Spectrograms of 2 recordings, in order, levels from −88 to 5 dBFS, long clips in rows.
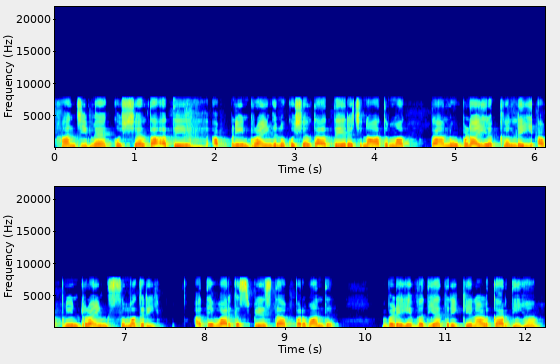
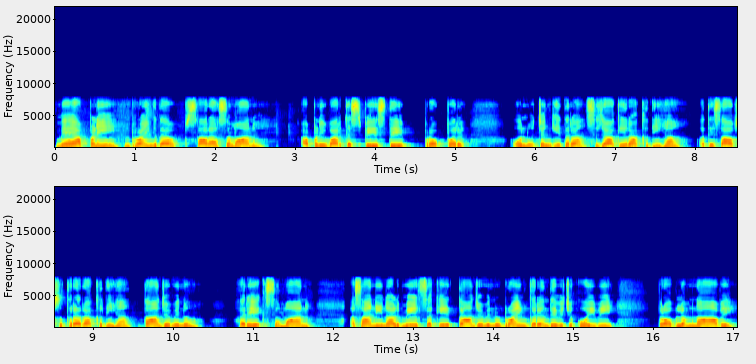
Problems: constant background noise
